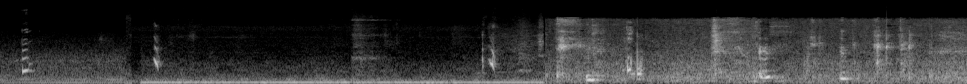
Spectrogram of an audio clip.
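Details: Cat hiccuping, possibly after eating food too fast: several short, sharp, jerky sounds over a few seconds against room noise and a steady hum.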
